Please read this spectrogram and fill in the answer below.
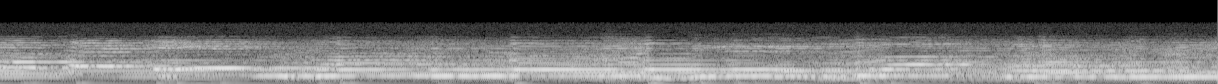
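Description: A woman singing live into a microphone over keyboard-played backing music, holding long notes.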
